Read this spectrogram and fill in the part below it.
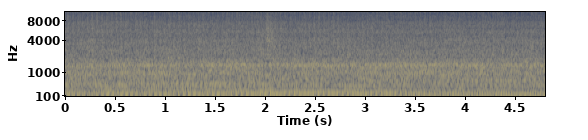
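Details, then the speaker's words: Troy-Bilt Bronco 42-inch riding mower after a blade belt replacement, single-cylinder engine at fast idle: coarse, raspy exhaust louder than stock; mechanic suspects a hole forming in the muffler, unconfirmed. "I think he's getting a hole in this muffler. That sounds funny."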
